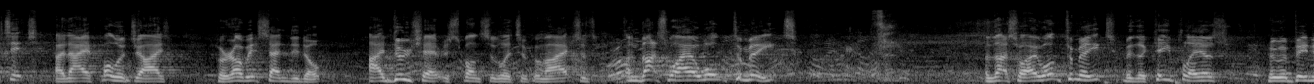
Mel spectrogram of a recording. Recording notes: live from the Central Lobby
